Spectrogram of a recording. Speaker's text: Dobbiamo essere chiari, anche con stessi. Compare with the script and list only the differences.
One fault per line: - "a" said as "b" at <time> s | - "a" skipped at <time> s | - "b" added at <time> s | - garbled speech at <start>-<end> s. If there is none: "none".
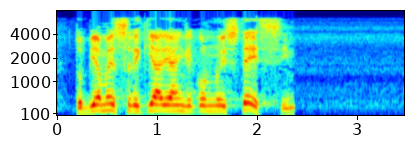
- "noi" added at 1.6 s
